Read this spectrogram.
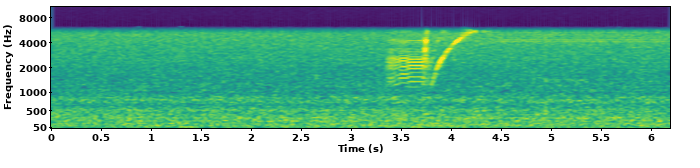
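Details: Samsung DLP TV, microphone held close to the back of the set as the color wheel spins up at power-on: over a steady hiss, a thin tone sweeps quickly upward with a high-pitched sawing rasp; the color wheel is noisy and needs replacement.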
